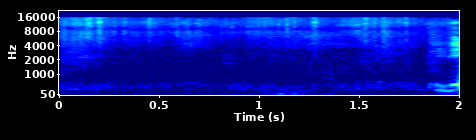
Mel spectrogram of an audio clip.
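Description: Faint room tone, then near the end a brief low vocal sound that rises and falls in pitch.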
